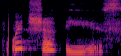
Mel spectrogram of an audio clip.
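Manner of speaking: whispered, musing question. Shown as a demonstration. Teacher whispers the choice to the class, musing. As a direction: breathe the question to yourself.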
